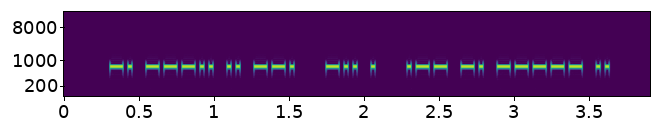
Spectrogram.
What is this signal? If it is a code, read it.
Morse code, heard as a keyed tone, about 40 wpm, 690 Hz. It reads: N8IG DE WN0I
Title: USA Callsign DE Callsign - 4 Characters - 40wpm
